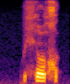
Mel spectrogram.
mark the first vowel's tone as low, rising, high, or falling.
low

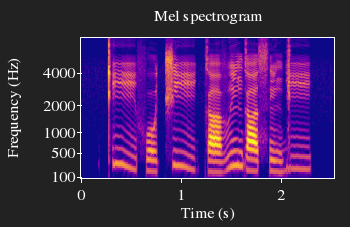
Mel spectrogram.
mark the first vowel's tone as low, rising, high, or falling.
falling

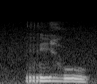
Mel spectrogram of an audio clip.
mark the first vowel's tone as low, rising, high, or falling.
high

